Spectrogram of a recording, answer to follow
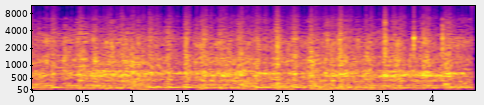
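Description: A marching parade band playing a slow march: deep held notes over a beat of large drums and bass drums, with sharp drum strikes running through it.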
